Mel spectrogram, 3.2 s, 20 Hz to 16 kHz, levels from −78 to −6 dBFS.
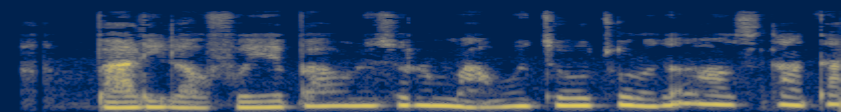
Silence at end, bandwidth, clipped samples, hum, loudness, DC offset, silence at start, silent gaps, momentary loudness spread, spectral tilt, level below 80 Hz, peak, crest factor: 0 s; 11 kHz; under 0.1%; none; -22 LUFS; under 0.1%; 0.1 s; none; 5 LU; -5.5 dB/octave; -68 dBFS; -4 dBFS; 18 dB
